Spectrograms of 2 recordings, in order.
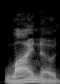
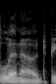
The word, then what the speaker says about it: Linode: I pronounced it Linode the first time they sponsored because that's what it looks like, Linode. But of course it's pronounced Linode because it's Lin as in Linux.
